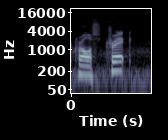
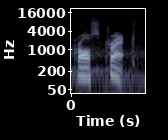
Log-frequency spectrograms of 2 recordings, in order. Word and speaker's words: Crosstrek: what it really matters I know it is crossed trick sometimes when I talk it just comes out cross track that's the lazy southern tongue I reckon in how I pronunciate things but again thank you for correcting me in the comments I'm well aware that it is trick not track so working on the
